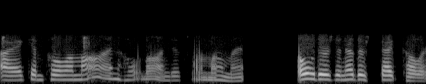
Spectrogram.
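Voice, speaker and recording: A woman with a plain, everyday voice talks at medium pitch and a moderate pace, her intonation lively. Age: 40s. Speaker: internet radio host. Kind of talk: casual chat. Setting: online call-in show via Skype.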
